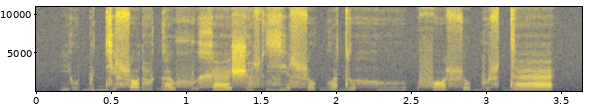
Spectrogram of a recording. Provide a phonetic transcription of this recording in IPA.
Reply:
j o̤ b ʊ dʲ u ɬ ɔ ɾ ɑ̤ ɡ a xʷ ɛ̤ x æ ʃ ɑ̤ ɬ zʲ ɑ ɬ ʊ ɡʷ a d ʊ h o̤ | f ɔ ɬ u b o̤ ɬ d æ

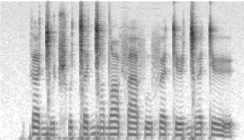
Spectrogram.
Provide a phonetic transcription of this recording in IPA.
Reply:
k ɐ ɡ͡ǀ u ʈ͡ʂʰ ʊ ǀ ə ɡ͡ǀ u dˤ u j f a f u f œ t ʏ ɡ͡ǀ œ t ʏ

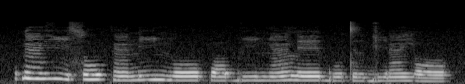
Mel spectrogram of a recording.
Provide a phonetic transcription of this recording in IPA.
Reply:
ɗ ɛ̃˦ ɣ i˦˨ s oː˧ k ɛ̃˨ n iː˧ ɲ oː˨ p ɔ˨ b i˨ ɲ ɛ̃˨˦ l eː˧ b u˨ t ɨ˨ ɡ i˨ ɾ ɛ̃˧ j ɔ˨

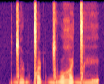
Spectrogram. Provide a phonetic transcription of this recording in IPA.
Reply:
ɡ͡ǀ œ ɖ ǀ a ʈ ɡ͡ǀ u ʁ e ɡ͡ǀ e̤

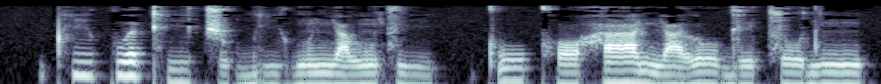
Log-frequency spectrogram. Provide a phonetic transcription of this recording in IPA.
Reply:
pʰ i˦ kʷ ɛ˦ kʰ i˨ t͡ʃ ʊ˨ ɡ͡b iː˨ ɡʷ ĩ˨ ɲ a˨ β ũ˨ t͡s i˨ | kʼ uː˦ kʰ ɔ˨ h aː˦ ɲ a˨ l o˦˨ ɡ e˨ t͡s o˦ d ĩ˦

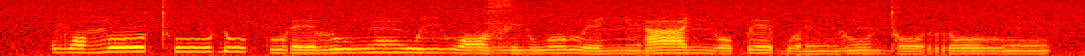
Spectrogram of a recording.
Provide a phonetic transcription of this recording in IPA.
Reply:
v ɔ˨ ŋ oː˦ tʰ uː˦ ɗ u˦˨ k u˨ ɾ e˨ l u˦ β ũ˦ w i˦ β ɔ˨ z i˨ w ʊ˦ β e˨ ɲ ĩ˨ ɾ aː˦ ɲ o˨ ɓ e˦˨ ɓ ʊ˨ ɾ ĩ˨ ɣ ũ˦ d oː˨ r oː˦ ɣ ũ˦

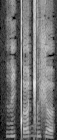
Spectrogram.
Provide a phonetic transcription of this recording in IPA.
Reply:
ð i ǃ ɐ ɡ͡ǁ ɨ ʃ ɐ

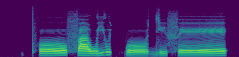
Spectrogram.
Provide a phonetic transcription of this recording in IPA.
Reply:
pʰ oː˧˥ f a˧ w j u˥˨ t̚ p oː˩ d i˧˥ f eː˧˥

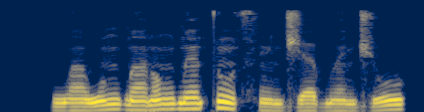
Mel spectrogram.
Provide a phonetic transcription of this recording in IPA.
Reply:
w ã˨ w ũ˨˦ ɡ͡b ã˧ ɾ ɔ̃˦ ɡ͡b ɛ̃˦ t ũ˦˨ s ĩ˨ d͡ʒ ɛ˨ b ɛ̃˨ d͡ʒ u˨˦

